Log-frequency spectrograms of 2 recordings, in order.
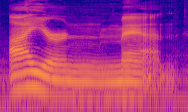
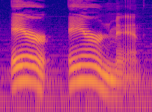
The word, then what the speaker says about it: Iron Man: of Iron Man now another common mistake for for this one is air Iron Man Iron Man so if I say air man my my mouth is way too wide it looks like an a air that's incorrect right it should be I so it goes from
